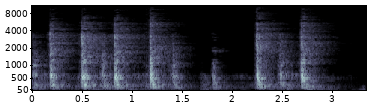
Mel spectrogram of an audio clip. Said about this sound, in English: Maybe he didn't hear you. Anyone in the neighborhood would have heard that knock.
